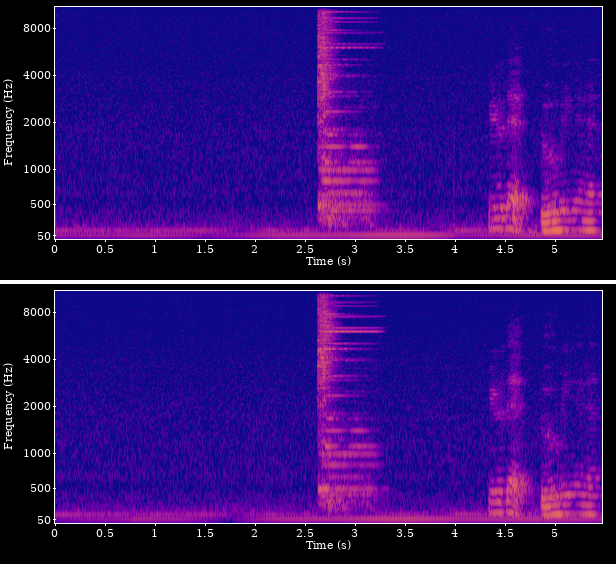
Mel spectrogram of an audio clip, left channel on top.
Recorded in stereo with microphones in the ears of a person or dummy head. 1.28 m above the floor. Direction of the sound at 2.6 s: 10° left (ahead or behind).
